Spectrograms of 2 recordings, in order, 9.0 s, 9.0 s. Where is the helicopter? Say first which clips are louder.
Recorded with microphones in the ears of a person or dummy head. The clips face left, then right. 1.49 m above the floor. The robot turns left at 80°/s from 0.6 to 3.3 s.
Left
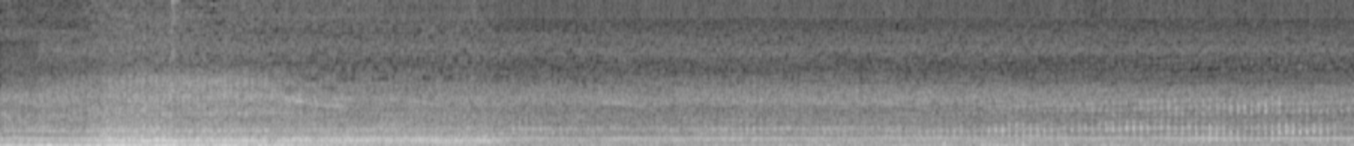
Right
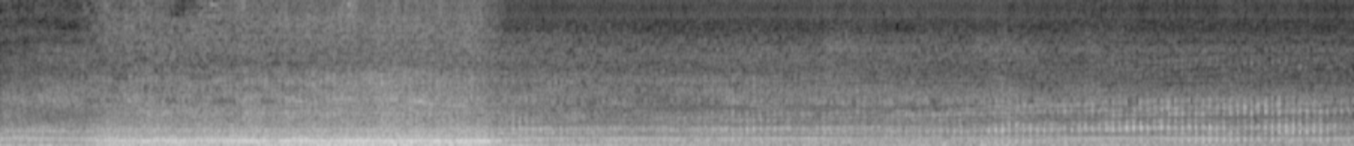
Left 5 dB; 25° left (ahead or behind); by 9.1 s 30° right (ahead or behind).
